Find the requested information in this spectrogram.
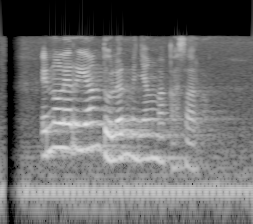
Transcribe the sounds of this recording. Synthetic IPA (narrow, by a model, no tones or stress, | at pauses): ʔenoleɾiand̪̥o̤lanməɲaŋmakasar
